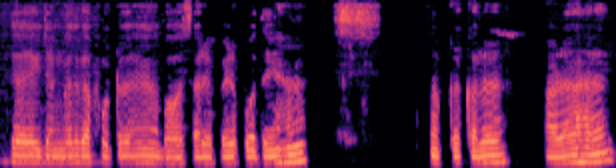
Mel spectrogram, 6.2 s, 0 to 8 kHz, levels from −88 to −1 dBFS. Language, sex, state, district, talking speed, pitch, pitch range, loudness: Hindi, male, Bihar, Muzaffarpur, 185 wpm, 115 Hz, 110-125 Hz, -25 LUFS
